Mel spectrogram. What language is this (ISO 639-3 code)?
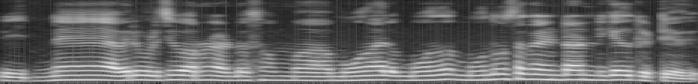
mal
